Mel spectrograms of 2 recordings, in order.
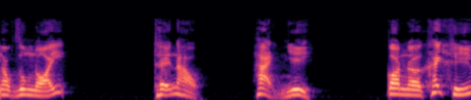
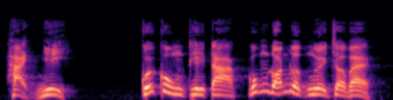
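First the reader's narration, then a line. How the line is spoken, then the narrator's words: Smug smiling speech. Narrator (Vietnamese): mỉm cười đắc ý nói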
